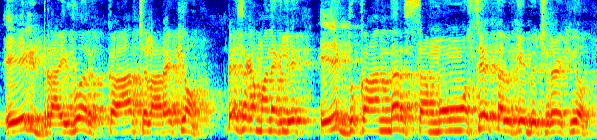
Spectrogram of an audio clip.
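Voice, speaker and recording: High-voiced man drilling students in class. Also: steady tone, normal speed. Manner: repetitive call-and-response drilling, addresses students as "beta". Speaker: economics teacher. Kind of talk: online class lecture. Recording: echoey room.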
